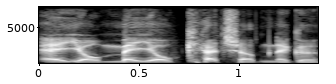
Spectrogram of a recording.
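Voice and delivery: mock Spanish accent dropping away into American. Retelling what people in Puerto Rico said to him; imitating Spanish accent dropping away. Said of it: "Like the Spanish accent left".

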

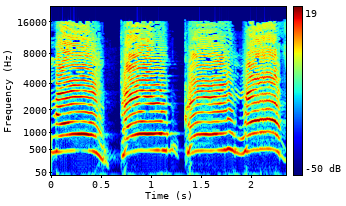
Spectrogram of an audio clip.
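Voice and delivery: very high, very slow, long drawn-out shout. Describing rewinding a game to watch it again, imitating yelling at the tv. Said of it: "And you're yelling".

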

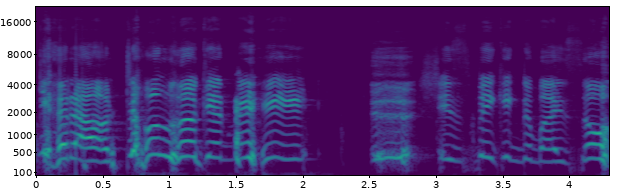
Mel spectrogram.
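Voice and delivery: acted, very high, loud, tearful crying voice. Retelling telling husband to leave the room during a ride: imitating own crying. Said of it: "and I'm crying, and I'm like".

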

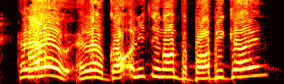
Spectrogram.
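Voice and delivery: affected, put-on Australian accent. Joining the Jimmy Star Show bit, in a put-on Australian accent. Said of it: "I did an Australian accent".

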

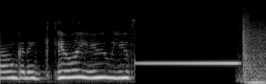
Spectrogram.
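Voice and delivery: screaming, drawn out with pitch rising. Recounting a man who screamed threats as the speaker ran, retelling a man's screaming. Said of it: "And he was screaming".

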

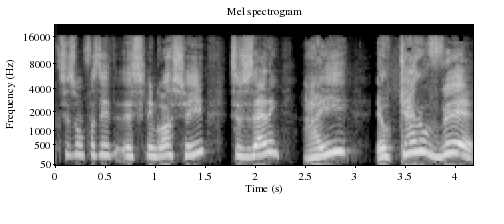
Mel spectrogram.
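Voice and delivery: high-pitched, shouting, yelling voice. Retelling what their father yelled at the kids; retelling a father's yelling. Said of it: "ele tá gritando".

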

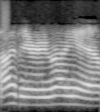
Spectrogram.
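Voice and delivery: very high, bright puppet voice. Explaining that Big Bird's voice is his own voice, he demonstrates: Big Bird voice. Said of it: "Big Bird's voice is my voice. I just go higher".

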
